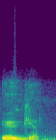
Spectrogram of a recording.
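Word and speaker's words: Hugues: say the name Hugh in French Hugh uh ug ah and we usually have es S at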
